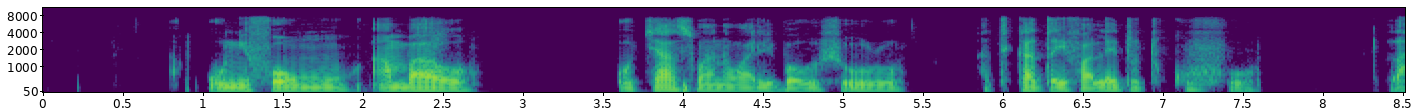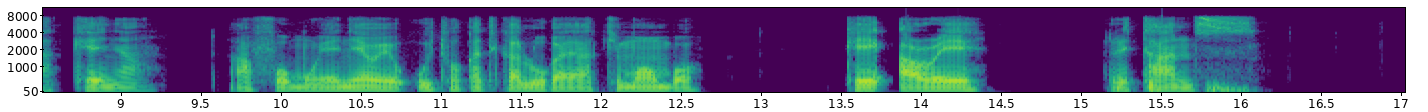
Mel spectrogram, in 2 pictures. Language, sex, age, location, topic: Swahili, male, 18-24, Nakuru, finance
